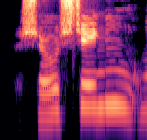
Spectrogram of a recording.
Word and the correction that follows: Shaoxing: Shaoxing wine. – Shaoxing.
